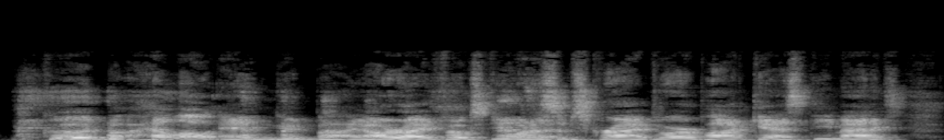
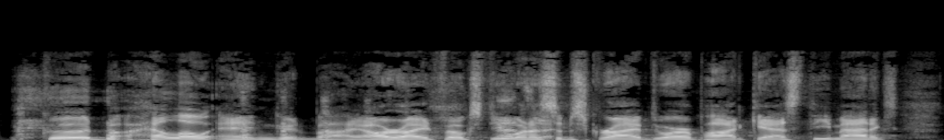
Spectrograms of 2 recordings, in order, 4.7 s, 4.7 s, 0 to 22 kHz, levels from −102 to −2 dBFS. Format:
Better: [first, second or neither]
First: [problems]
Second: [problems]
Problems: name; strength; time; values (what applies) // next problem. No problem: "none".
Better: second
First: room echo; slight; dies away in 0.2 s // off-mic speech; far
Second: none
